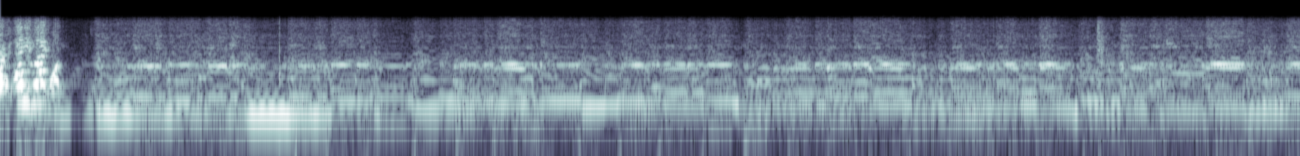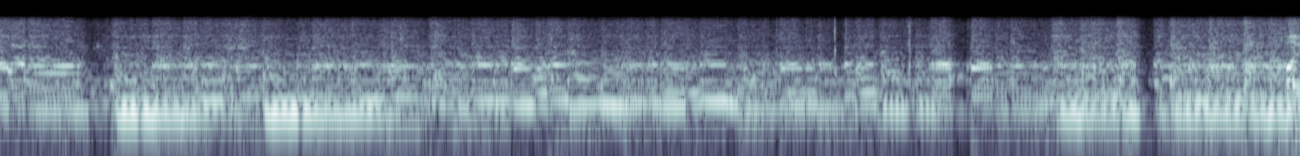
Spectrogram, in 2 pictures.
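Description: A guitar playing a melodic tune, the same phrase coming round again about every ten to twelve seconds.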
